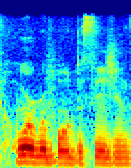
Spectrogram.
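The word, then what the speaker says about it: Whorible Decisions: Oh, Horrible Decisions, and it's spelled like whore, like you're a whore, but it's Horrible Decisions, and they talk about a lot of stuff on there.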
